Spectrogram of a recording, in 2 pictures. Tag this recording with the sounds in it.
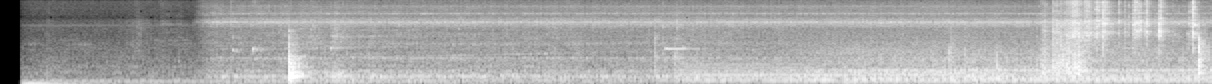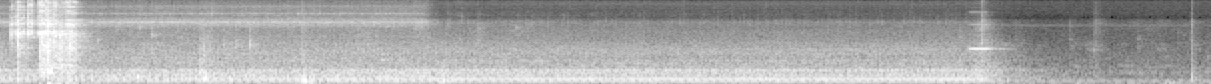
running water, cutlery and dishes, microwave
